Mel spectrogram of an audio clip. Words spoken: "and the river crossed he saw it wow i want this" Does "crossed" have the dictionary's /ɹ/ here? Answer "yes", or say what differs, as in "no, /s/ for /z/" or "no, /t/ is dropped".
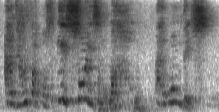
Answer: no, /ɹ/ is dropped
